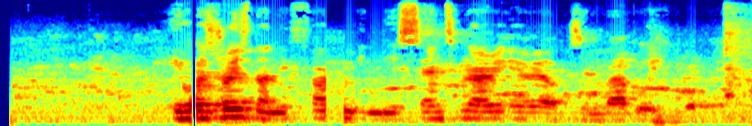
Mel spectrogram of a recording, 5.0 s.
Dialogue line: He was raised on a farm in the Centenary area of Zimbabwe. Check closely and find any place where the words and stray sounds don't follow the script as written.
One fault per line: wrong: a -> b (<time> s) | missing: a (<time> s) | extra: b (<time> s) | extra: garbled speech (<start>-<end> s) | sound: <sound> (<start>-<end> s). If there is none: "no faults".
sound: dropout (1.3-1.3 s)
sound: dropout (2.2-2.3 s)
